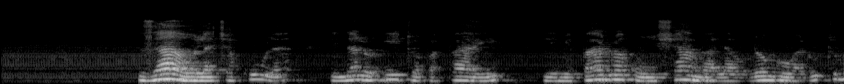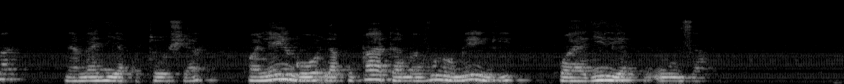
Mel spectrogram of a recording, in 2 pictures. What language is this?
Swahili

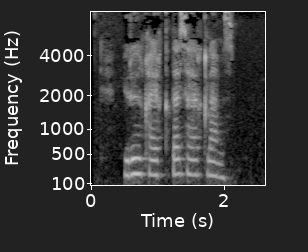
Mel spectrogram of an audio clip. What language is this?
Uzbek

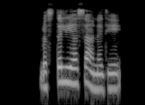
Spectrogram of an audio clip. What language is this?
Pashto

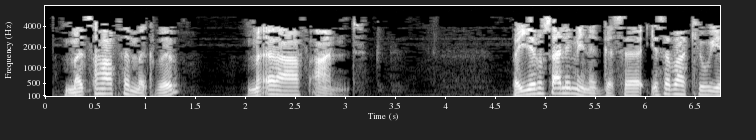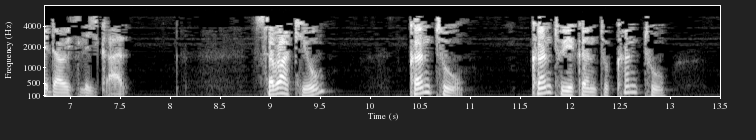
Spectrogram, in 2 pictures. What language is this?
Amharic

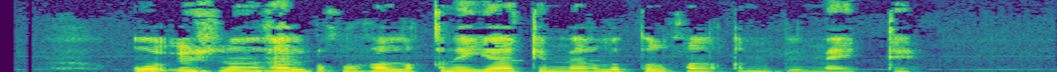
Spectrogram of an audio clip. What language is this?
Uyghur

